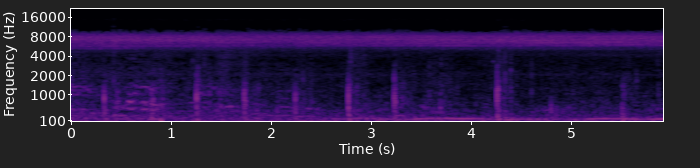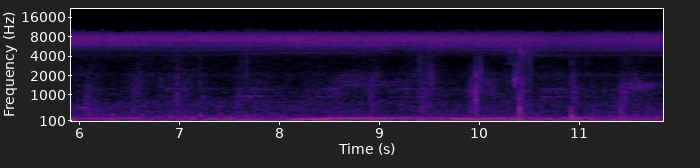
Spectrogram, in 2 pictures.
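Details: A constant high-pitched cicada hiss fills the air during a walk through Ine no Funaya, north of Kyoto. Footsteps and a low murmur of voices run underneath.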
